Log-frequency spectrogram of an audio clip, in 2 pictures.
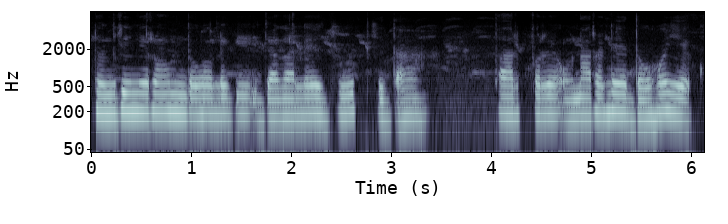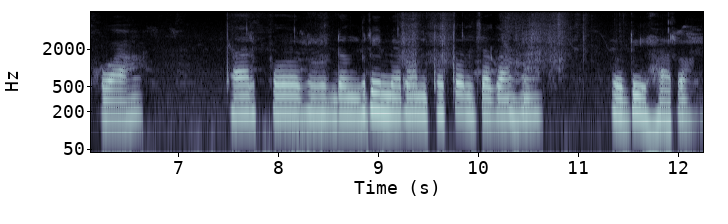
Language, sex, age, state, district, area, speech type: Santali, female, 45-60, West Bengal, Malda, rural, spontaneous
